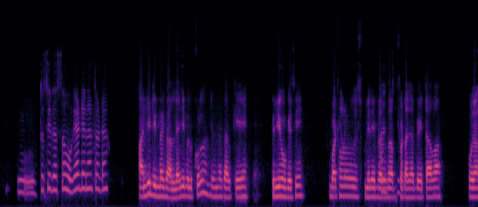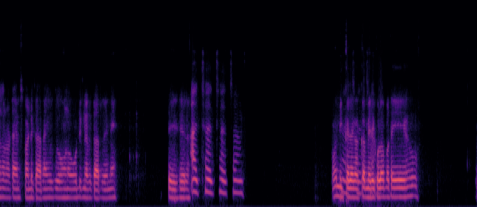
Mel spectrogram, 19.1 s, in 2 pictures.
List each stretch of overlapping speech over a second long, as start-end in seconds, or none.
none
